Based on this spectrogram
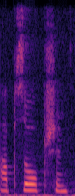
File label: "absorption", English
